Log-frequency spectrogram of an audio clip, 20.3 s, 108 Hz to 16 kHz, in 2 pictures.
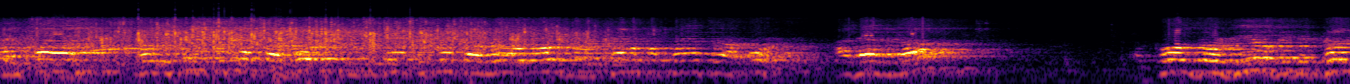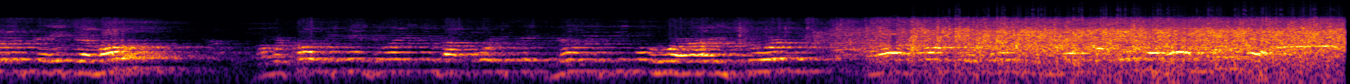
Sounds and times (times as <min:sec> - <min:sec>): Male speech, man speaking: 0:00.0 - 0:07.4, 0:08.6 - 0:19.8
Narration, monologue: 0:00.0 - 0:19.6.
